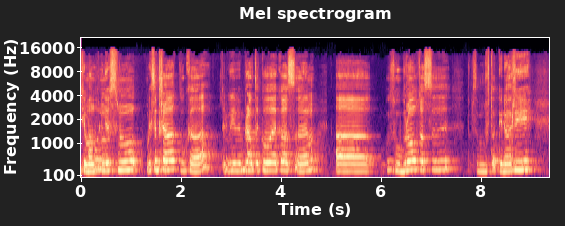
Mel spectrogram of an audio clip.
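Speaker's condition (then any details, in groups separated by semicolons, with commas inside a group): Down syndrome; congenital, since birth; pronounces very well, communicates and forms sentences well, talked from around age one, attended speech therapy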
